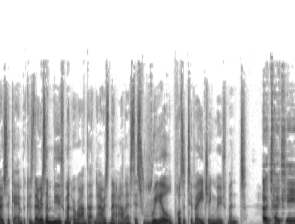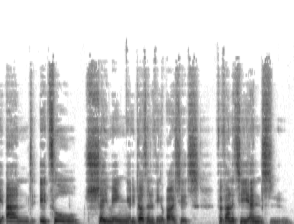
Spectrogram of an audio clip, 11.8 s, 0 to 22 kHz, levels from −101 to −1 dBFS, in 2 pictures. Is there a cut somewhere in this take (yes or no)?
yes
